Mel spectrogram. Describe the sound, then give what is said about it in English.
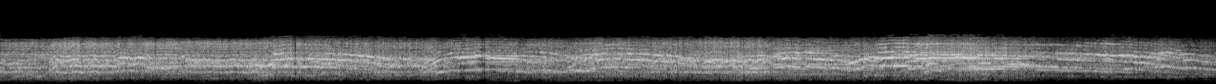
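A large crowd at the city gates cheers and cries out together as a man rides toward the gate on a donkey, many overlapping voices rising and falling in a dense, steady roar that stays loud for the whole stretch. “And from the cheering crowd suddenly are produced palm branches, and they are strewn in his path.”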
